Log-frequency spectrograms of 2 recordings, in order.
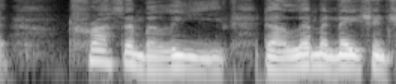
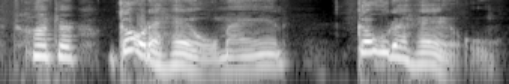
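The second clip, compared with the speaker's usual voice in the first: angry outburst; 4 semitones higher, 5 dB louder than usual. Real, not acted. Ranting at the booker.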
